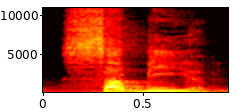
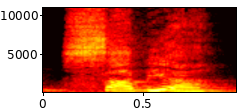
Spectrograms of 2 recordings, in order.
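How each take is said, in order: First: The stress is on the middle syllable. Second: The stress is on the last syllable. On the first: It is a verb. "Essa aqui é a minha sílaba tônica" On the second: It is a noun. "se eu trocar a minha sílaba tônica de lugar e botar o acento"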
